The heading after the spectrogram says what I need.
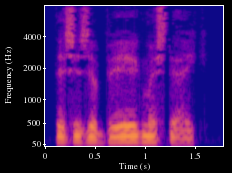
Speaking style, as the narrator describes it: he said quietly

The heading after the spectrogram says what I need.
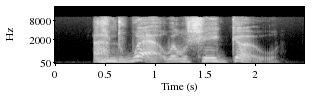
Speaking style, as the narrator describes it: Cavender sneered

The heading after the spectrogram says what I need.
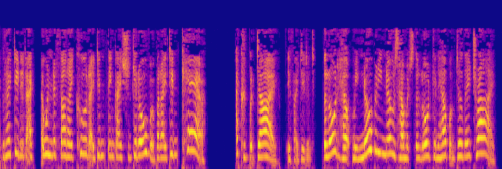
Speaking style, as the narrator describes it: said she wildly

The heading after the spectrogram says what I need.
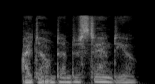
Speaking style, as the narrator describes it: she said very quietly

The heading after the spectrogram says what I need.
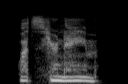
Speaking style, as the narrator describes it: I ask breathlessly

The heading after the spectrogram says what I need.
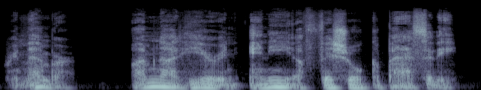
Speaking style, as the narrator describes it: Kate whispered

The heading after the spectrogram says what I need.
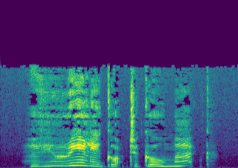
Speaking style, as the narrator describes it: he asked in a very small voice

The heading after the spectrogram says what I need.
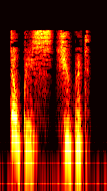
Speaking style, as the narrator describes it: she snarls, with the last of her strength

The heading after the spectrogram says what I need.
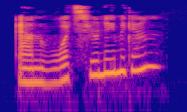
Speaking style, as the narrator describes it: she asks gently

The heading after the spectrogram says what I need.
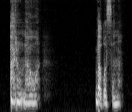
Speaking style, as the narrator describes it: Bea says, her tone softening so that she's hard to hear over the pelting rain

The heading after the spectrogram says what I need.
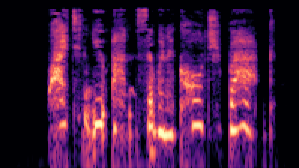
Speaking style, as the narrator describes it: I whisper

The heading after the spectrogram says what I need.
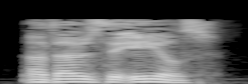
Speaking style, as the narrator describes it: someone asked nervously

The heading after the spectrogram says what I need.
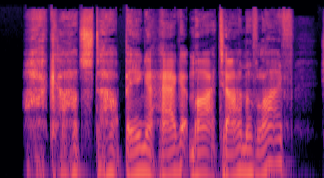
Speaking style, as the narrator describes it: muttered

